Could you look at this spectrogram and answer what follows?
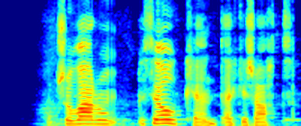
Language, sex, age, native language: Icelandic, other, 13, Icelandic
